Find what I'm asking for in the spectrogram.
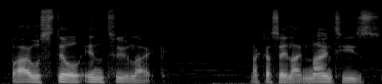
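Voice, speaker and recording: A man with an English accent speaks at a moderate pace, fairly low in pitch and with monotone, flat intonation. The very clean recording has a silent background and a dry, close sound with no echo. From England. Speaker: sound engineer. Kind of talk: interview. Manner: halting.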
